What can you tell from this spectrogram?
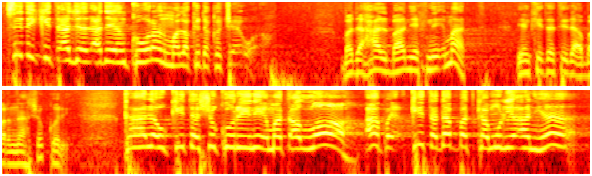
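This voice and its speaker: A man's voice: very high voice, very animated, moderate pace. A man preaching a sermon, telling stories dramatically and acting out cries and voices. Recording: long hall reverb.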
